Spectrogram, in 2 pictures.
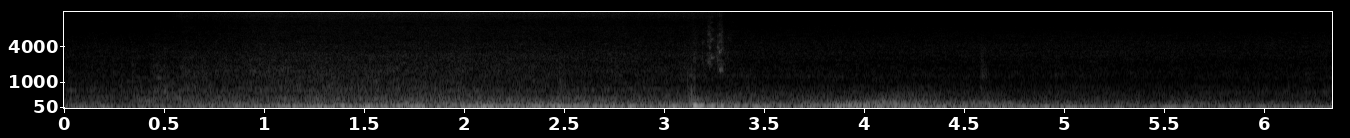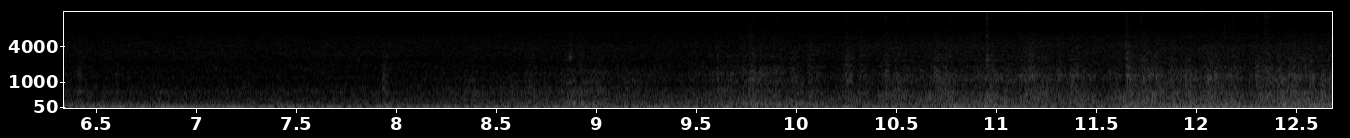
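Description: Low rumble heard inside a car's cabin as the car creeps forward into a touchless car wash bay, stronger over the first few seconds, with a single sharp click about three seconds in.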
